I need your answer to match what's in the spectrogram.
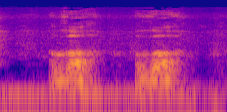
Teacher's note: makharijul hurufnya berada pada pangkal lidah dan langit-langit mulut yang berdaging, seperti suara G namun lebih rendah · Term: huruf ghain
